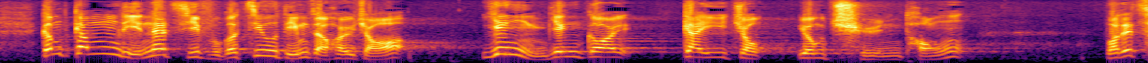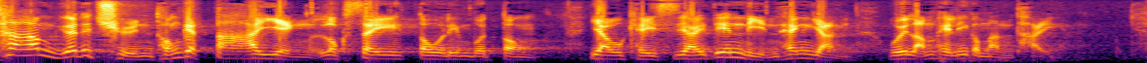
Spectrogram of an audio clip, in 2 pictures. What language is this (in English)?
Cantonese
